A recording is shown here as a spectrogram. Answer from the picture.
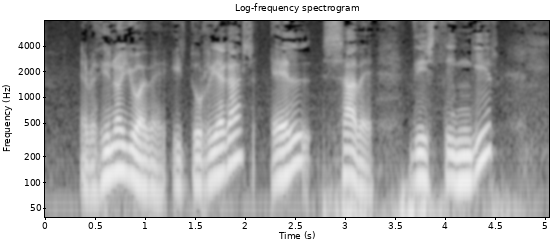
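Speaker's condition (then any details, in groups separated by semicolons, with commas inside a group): No condition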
